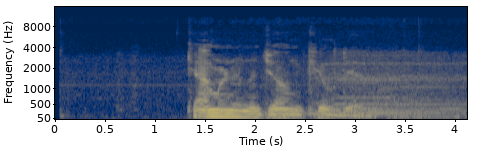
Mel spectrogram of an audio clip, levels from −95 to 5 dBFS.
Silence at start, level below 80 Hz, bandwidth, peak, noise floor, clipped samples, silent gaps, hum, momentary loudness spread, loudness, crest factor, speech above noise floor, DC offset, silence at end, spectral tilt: 1.3 s; -48 dBFS; 6.8 kHz; -10 dBFS; -65 dBFS; under 0.1%; none; none; 19 LU; -27 LUFS; 18 dB; 39 dB; under 0.1%; 0 s; -9 dB/octave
